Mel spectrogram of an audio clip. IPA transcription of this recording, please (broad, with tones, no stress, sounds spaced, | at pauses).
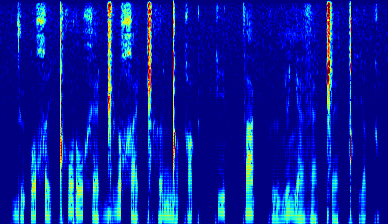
d ʉ˧˩˧ ʔ o˩˥ χ i˧˩˧ ǃʰ o˦˥ ɾ o˩˥ x ɛ˨˩ ɡ͡ǁ ʉ˦˥ χ ɛ˧˩˧ ǁʰ ə˩˥ ŋ͡ǃ ə˩˥ q ɛ˩˥ q kː i˦˥ tː a˦˥ kː ʉ˨˩ ʎ ə˦˥ ʎ æ˧˩˧ z æ˨˩ ǁ ɛ˩˥ ǃʰ i˧˩˧ q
